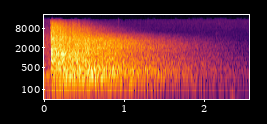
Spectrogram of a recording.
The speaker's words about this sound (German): in den Festungsgraben, wo der Exekutionspeloton sie erwartete. Dann ging alles sehr schnell. Leg an! Feuer!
